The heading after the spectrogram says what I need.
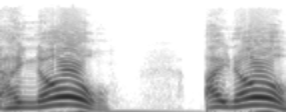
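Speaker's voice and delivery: loud, high-pitched, excited shout.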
